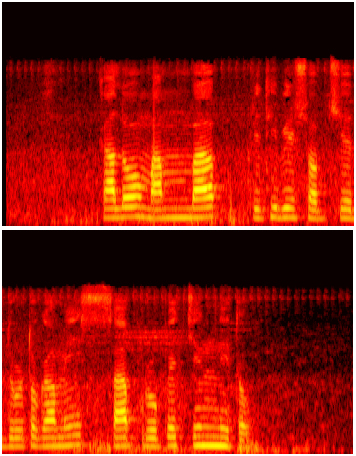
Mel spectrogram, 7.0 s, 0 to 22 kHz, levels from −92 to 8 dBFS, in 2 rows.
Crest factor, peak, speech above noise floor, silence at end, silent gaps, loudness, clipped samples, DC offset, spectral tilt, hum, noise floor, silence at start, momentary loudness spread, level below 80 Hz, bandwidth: 18 dB; -6 dBFS; 29 dB; 0.45 s; none; -24 LUFS; under 0.1%; under 0.1%; -5.5 dB/octave; none; -53 dBFS; 0.45 s; 12 LU; -52 dBFS; 8.2 kHz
